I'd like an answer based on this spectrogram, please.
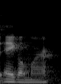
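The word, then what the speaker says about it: Agelmar: Like how to pronounce Aglmar? That's different. Or Gleb? That's different. Aglmar? You say Aglmar. Aglmar. It's Aglmar.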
